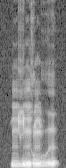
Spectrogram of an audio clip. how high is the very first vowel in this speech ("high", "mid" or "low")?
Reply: high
